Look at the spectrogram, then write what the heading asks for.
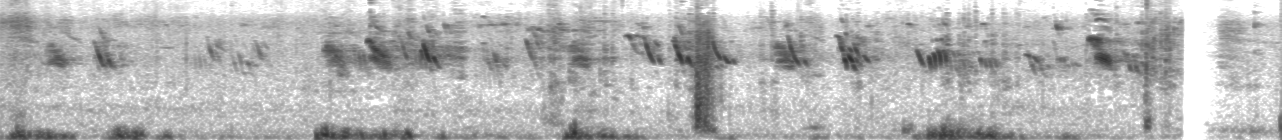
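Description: Small songbirds chirping, many short high chirps in quick succession, over intermittent low rumbling; the sound cuts off suddenly near the end.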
